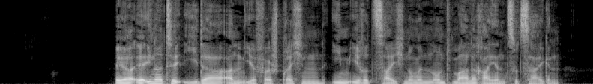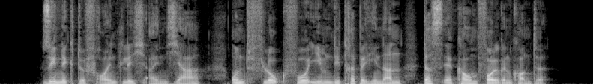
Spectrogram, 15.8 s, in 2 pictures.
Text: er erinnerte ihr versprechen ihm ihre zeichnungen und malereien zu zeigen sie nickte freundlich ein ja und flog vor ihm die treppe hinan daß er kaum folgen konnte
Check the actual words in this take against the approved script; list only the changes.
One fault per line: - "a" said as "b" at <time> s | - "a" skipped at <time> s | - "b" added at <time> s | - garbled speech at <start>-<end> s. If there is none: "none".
- "ida an" added at 2.4 s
